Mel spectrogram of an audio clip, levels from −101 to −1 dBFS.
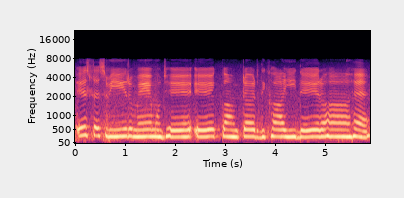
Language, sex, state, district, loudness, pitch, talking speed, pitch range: Hindi, female, Madhya Pradesh, Katni, -8 LUFS, 245 Hz, 100 wpm, 235-250 Hz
